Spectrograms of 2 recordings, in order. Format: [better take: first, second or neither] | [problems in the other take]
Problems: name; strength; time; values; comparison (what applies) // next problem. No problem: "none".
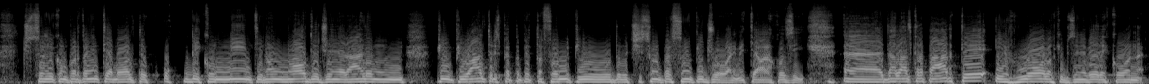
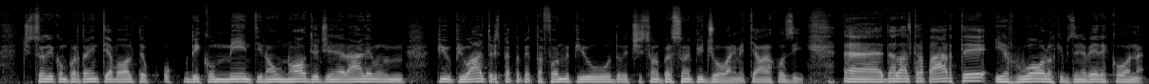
second | distortion; heavy; 5 dB below the speech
